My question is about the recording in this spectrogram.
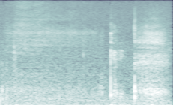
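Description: Near silence: room tone, with a softly spoken word near the end.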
